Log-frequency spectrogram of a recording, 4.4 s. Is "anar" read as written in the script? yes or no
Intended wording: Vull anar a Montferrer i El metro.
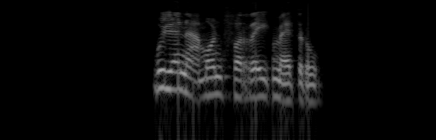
yes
